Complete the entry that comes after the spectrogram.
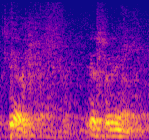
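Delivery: normal talking voice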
